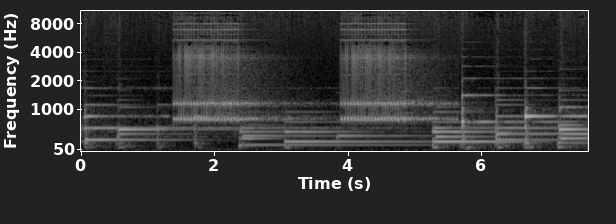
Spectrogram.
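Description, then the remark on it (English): A telephone bell rings in two bright bursts, each lasting over a second, over a backdrop of sustained, shifting musical tones. No one speaks. “Thorpe and Truman had to clear the area of reporters and make one very difficult, painful phone call.”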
